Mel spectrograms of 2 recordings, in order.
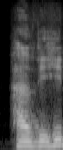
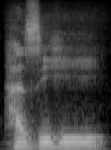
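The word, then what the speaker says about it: هذه: Hadhihi dibaca hazihi.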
